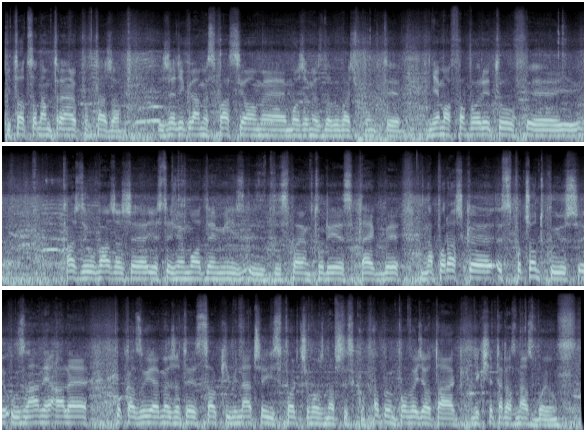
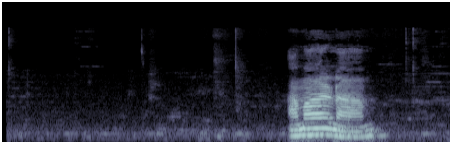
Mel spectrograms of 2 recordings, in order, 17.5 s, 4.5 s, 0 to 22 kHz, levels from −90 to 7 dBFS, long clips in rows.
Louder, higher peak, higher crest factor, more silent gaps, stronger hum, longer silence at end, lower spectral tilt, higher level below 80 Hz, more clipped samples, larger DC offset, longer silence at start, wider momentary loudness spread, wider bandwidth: first, -15 LUFS vs -19 LUFS; first, 0 dBFS vs -4 dBFS; second, 14 dB vs 20 dB; neither; neither; second, 0 s vs 0.65 s; second, -5 dB/octave vs -7 dB/octave; first, -32 dBFS vs -54 dBFS; neither; neither; second, 0 s vs 2.85 s; second, 2 LU vs 17 LU; first, 17.5 kHz vs 11.5 kHz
